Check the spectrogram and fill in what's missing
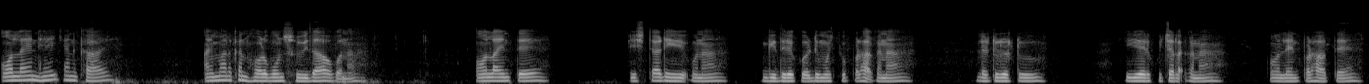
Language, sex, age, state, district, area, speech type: Santali, male, 18-30, Jharkhand, Pakur, rural, spontaneous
